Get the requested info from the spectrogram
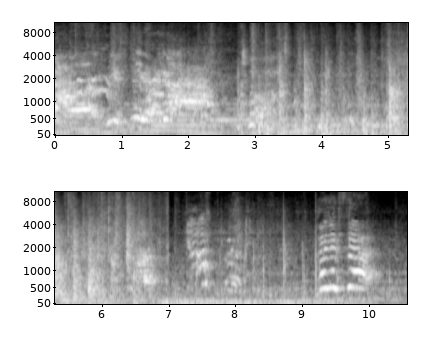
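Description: Raised, shouting voices and a scuffle with short knocks and thuds, over background music with steady held low tones; near the end comes a loud cry that rises and falls in pitch.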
